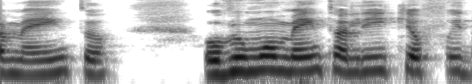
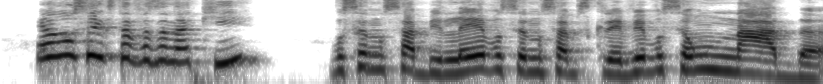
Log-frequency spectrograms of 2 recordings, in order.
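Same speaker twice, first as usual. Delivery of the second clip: ordinary talk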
